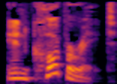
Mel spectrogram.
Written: incorporate

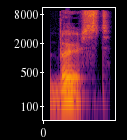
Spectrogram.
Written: burst

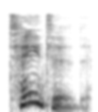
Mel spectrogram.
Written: tainted

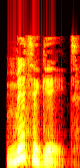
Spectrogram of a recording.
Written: mitigate

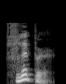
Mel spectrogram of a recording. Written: flipper

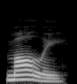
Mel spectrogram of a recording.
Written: mali

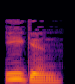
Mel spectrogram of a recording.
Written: egon

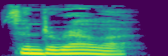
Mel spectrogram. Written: cinderella

